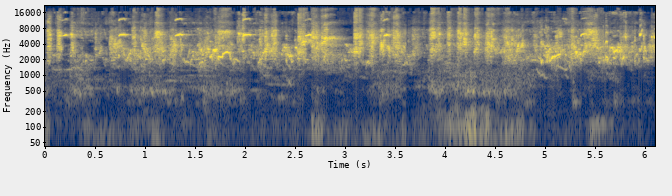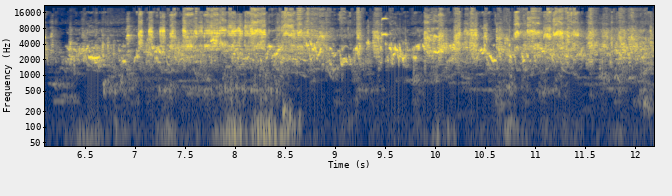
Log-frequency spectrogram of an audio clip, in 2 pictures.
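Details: Budgerigars chattering through the afternoon: a steady wash of high twittering, scratchy warbles and brief whistles from many birds, with faint low thuds.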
